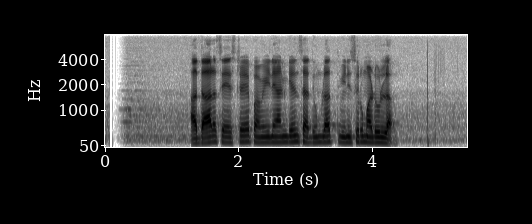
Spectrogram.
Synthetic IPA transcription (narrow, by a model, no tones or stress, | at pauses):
ɐd̪aːlɐseːsʈɾeepəminjanɡensæd̪umlɐt̪ʋinisuɾumɐɽulːɐ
